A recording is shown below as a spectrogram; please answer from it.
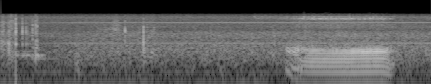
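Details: Napping after playing in the hot sun, Rocket the Boston Terrier lets out a steady rattling snore about a second long with rapid fluttering pulses, preceded by a few faint clicks and taps.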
